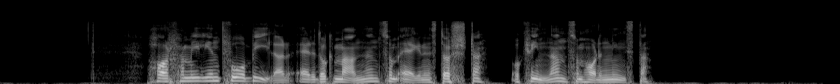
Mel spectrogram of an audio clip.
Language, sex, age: Swedish, male, 49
